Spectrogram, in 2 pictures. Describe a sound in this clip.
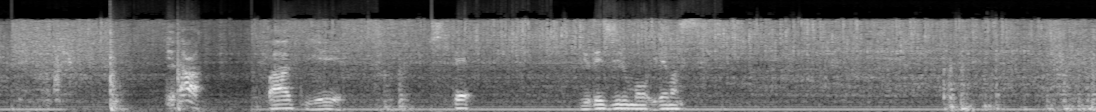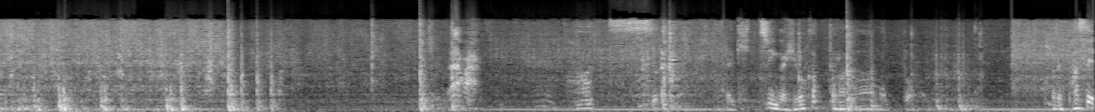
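A metal fork scrapes and clinks against a frying pan while stirring noodles.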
